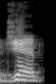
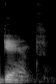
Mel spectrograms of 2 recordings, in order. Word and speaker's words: Ghent: treaty of we say gent because we're hillbilly southern west virginians but this place is actually in belgium and it's ghent ghent our gent is named after that belgium but it's actually pronounced gant so sorry i say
